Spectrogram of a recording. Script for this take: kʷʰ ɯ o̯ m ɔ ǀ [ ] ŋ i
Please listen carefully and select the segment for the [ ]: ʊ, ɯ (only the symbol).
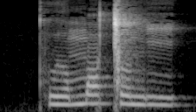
ʊ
